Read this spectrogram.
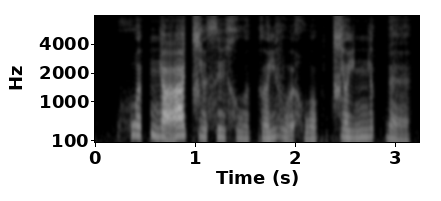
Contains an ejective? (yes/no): no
